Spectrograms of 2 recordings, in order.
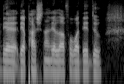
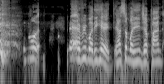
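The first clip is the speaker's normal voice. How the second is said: playful coaxing; 9 semitones higher, 6 dB louder than usual. Real, not acted. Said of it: "host teasing guest excitedly".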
